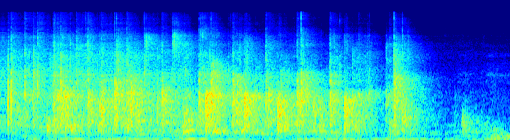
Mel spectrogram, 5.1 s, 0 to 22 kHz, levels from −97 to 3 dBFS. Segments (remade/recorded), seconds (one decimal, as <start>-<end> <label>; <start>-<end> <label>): 0.0-0.5 remade; 0.5-5.1 recorded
